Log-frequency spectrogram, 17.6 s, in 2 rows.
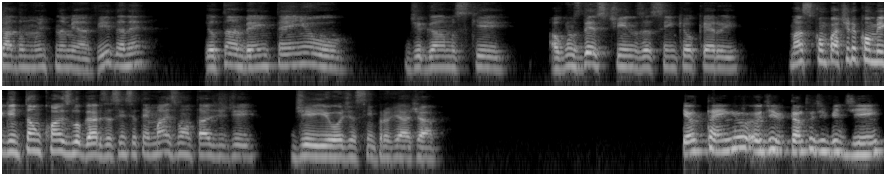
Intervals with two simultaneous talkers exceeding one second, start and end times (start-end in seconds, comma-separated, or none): none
